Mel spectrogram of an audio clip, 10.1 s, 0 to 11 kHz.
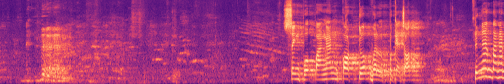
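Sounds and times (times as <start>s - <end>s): faint audience voices: 0.0s - 9.7s
child's voice: 3.0s - 5.7s.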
